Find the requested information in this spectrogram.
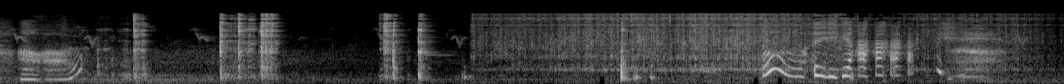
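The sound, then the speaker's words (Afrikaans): Sifted dry ingredients are mixed in a large mixing bowl, with irregular clinks, knocks and scraping of utensil against bowl, and a voice briefly in the background. “En dan meng jy dit met die gesifte droë bestanddele in die groot mengbak.”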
